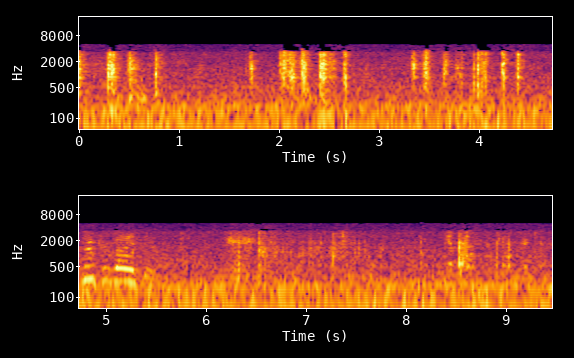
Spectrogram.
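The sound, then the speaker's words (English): Typing on a keyboard: irregular clusters of sharp key clicks, some in quick bursts and others spread out, with a voice briefly in the background. “You are typing with your wiener, aren't you? You type with your wiener.”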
